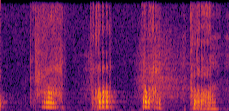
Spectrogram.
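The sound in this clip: A human voice imitates a cat in heat, giving four drawn-out, wavering yowls with short pauses between them. The yowls are moderately loud and there is no other talk.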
